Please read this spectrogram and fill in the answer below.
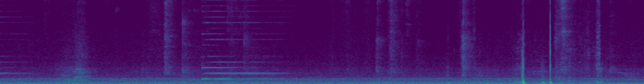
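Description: Schindler hydraulic elevator car travelling upward, with a steady low hum throughout. A single chime rings for about a second roughly three seconds in, and there are a couple of sharp clicks near the end.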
